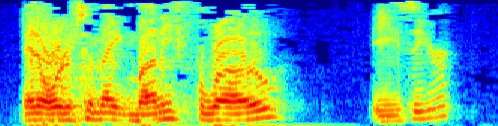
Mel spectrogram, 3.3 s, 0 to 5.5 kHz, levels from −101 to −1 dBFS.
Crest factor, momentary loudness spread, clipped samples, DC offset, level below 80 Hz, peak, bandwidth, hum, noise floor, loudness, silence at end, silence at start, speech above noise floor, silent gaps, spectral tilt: 14 dB; 14 LU; under 0.1%; under 0.1%; -46 dBFS; -2 dBFS; 5.4 kHz; none; -54 dBFS; -14 LUFS; 0.35 s; 0.15 s; 40 dB; none; -7 dB/octave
